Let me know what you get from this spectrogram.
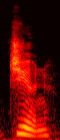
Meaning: The sixth month of the Gregorian calendar, following May and preceding July, containing the northern solstice
- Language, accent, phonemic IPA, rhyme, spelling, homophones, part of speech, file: English, US, /d͡ʒun/, -uːn, June, dune stripped-by-parse_pron_post_template_fn, proper noun, En-us-June.ogg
